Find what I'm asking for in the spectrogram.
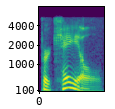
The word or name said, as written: percale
